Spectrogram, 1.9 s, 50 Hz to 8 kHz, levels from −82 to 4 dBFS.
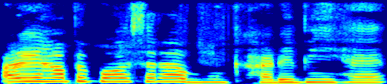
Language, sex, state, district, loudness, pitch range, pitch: Hindi, female, Bihar, Saharsa, -17 LUFS, 260-330 Hz, 310 Hz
